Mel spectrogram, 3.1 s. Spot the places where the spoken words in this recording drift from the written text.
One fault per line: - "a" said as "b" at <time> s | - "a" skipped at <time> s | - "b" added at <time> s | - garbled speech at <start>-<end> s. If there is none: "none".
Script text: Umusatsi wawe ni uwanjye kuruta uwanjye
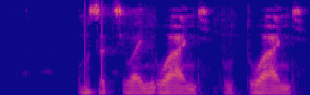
none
